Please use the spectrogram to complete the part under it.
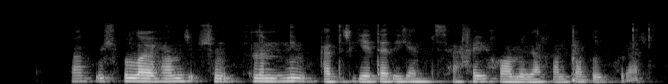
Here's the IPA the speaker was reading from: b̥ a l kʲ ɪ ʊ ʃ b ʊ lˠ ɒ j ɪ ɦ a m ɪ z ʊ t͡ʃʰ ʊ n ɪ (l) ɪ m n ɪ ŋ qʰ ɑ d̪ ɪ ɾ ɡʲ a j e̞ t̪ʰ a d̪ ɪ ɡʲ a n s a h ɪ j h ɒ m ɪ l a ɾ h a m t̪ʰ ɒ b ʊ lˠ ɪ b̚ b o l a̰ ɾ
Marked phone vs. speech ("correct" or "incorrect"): correct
